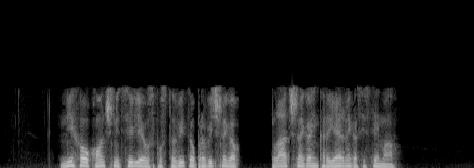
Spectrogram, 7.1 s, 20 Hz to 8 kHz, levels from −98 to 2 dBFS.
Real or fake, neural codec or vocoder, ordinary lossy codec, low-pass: real; none; AAC, 16 kbps; 7.2 kHz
